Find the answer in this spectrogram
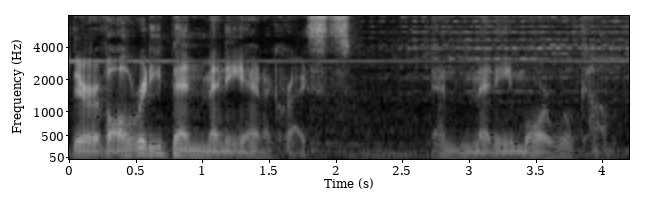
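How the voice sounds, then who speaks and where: With music in the background, the speaker talks at a moderate pace in an American accent, using lively intonation. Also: man. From northern United States. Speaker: religion commentator. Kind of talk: spoken essay narration.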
